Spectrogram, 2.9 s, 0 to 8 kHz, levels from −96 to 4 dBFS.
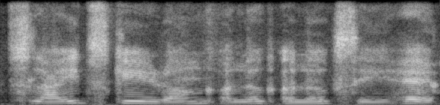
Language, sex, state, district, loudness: Hindi, male, Assam, Kamrup Metropolitan, -15 LUFS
